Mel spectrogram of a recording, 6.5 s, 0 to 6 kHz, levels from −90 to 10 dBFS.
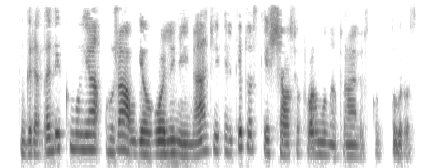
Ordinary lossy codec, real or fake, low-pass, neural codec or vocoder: MP3, 32 kbps; fake; 5.4 kHz; codec, 44.1 kHz, 2.6 kbps, SNAC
